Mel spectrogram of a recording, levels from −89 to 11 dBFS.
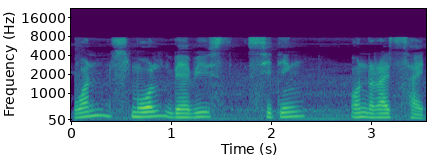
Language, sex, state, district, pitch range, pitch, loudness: English, male, Arunachal Pradesh, Lower Dibang Valley, 140-160 Hz, 150 Hz, -19 LUFS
